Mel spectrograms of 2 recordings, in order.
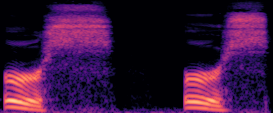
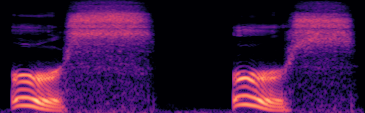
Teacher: your tongue is curled back and up and then flicks forward into the s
